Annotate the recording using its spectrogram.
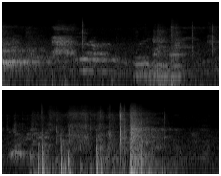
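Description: Brief indistinct voices, then scattered knocks and rustles from a laptop being carried and handled while walking, with the loudest knock about five seconds in.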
